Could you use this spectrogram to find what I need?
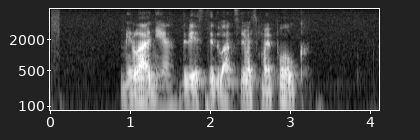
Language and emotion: Russian, neutral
